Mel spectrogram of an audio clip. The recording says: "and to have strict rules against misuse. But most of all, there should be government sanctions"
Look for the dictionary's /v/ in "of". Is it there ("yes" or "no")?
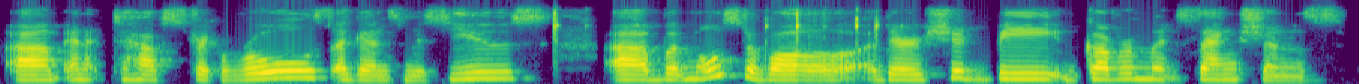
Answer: yes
